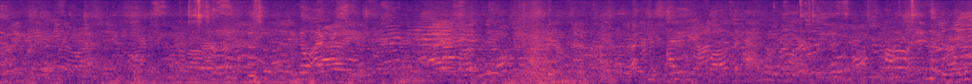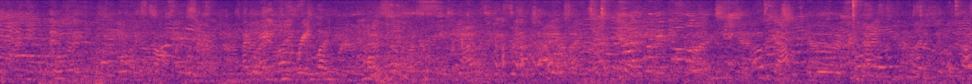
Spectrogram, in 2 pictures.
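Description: Several men and women chatter close by, outdoors.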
